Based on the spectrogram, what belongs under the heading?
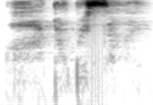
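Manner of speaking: soft scoffing whisper; dismissive whisper. Acted. Second burglar reassuring partner in a whisper. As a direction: brush it off in a whisper. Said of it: "whispered the other burglar".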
